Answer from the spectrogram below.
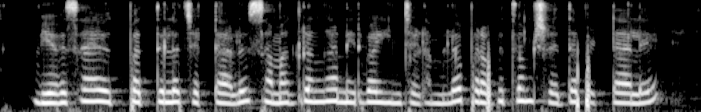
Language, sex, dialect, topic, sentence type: Telugu, female, Telangana, agriculture, statement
